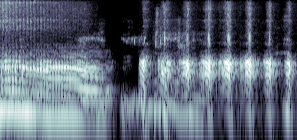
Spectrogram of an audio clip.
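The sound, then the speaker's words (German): A voiced lip trill imitating a horse snorting, made with the lips as part of a "Butter, Butter, Butterbrot" rhyme, buzzes steadily for about a second, then breaks off into a run of short, rhythmic vocal pulses at a quick, even pace. “Und dann, das kennst du mit diesem, mit den Lippen, so dem wie so ein Pferdeschnaufen.”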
